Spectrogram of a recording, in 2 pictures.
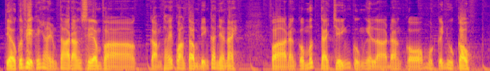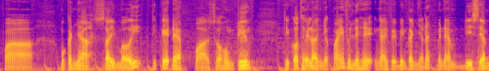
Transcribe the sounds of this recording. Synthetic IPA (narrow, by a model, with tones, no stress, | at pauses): t̪ʰi˨ə˨˩ki˨˦vḭ˧˨kʰa˨˦ɲaː˨˩t͡ɕʊ˨˦ŋ͡mt̪aː˧ɗaː˧ŋsɛ˧mvaː˨˩kaː˧˩mt̪ʰə˨˦jkwaː˧nt̪ə˧mɗe˨˦nkaː˧ɲaː˨˩na˨˩j | vaː˨˩ɗaː˧ŋkɔ˨˦mɨ˦˥k̚t̪aː˨˩jt͡ɕï˨˦ŋ̟kʊ̰˧˥wŋ͡mŋe˧laː˨˩ɗaː˧ŋkɔ˨˦mo˨˩t̚kaː˨˦jɲu˧kə˨˩w | vaː˨˩mo˨˩t̚ka˧nɲaː˨˩sə˧jməː˨˦jt̪ʰi˦˥ke˨˦ɗɛ˨˩p̚vaː˨˩so˨˦ɦə˨˩wŋ͡mt͡ɕi˧əŋ | t̪ʰi˨˩kɔ˨˦t̪ʰe˧˩laː˨˩ɲə˦˥t̚ma˨˦jve˨˩li˧ənhḛ˧˨ŋa˧jve˨˩ɓe˧nka̰˧˨ŋɲaː˨˩ɗə˦˥t̚ɓe˧nʔɛ˧mɗi˧sɛ˧m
